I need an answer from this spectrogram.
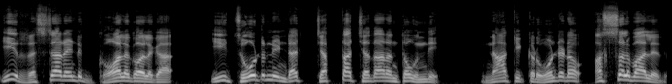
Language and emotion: Telugu, angry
